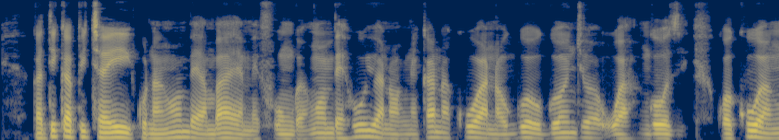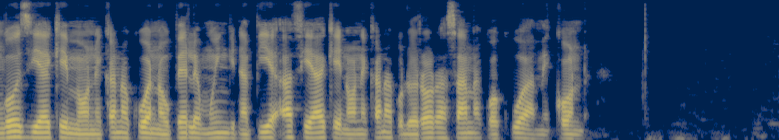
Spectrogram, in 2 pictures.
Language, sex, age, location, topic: Swahili, female, 18-24, Nakuru, agriculture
